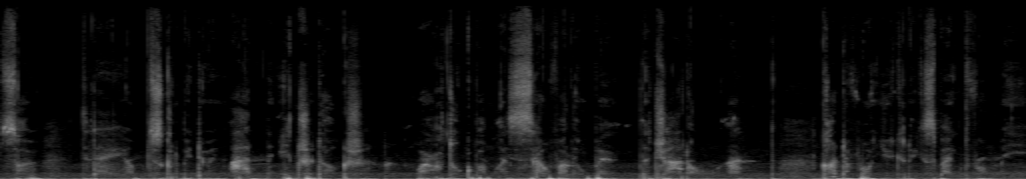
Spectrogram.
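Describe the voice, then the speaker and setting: Someone whispers in a relaxed tone at a moderate pace, with long, frequent pauses. Background noise is noticeable. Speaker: ASMR YouTuber, gamer. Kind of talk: casual talk to camera, ASMR intro. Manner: whispered, close, relaxed.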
